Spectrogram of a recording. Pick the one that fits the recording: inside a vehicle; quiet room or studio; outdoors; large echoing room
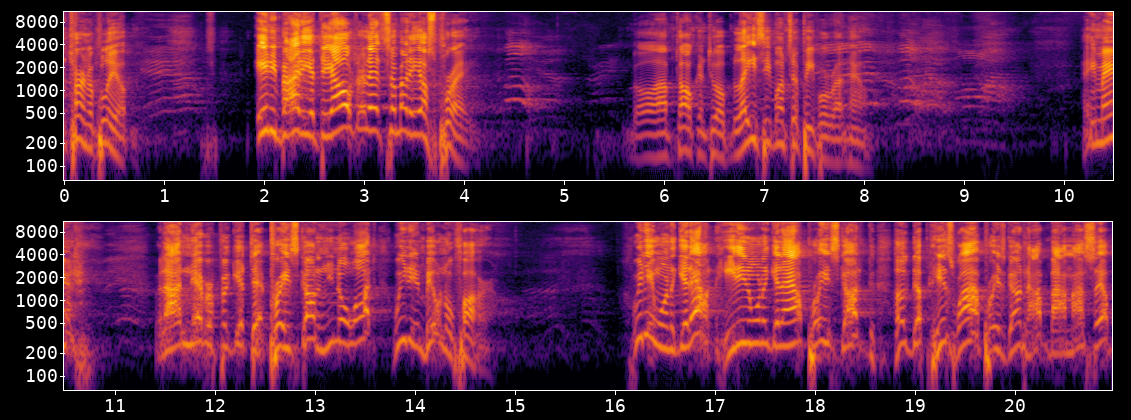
large echoing room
